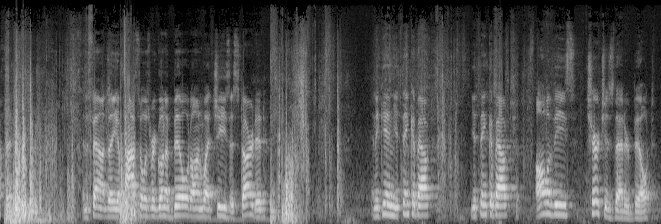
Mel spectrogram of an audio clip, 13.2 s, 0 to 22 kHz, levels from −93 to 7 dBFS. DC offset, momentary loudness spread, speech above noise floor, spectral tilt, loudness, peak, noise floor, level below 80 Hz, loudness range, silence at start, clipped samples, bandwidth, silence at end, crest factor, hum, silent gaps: under 0.1%; 18 LU; 30 dB; -6 dB/octave; -14 LUFS; 0 dBFS; -42 dBFS; -34 dBFS; 5 LU; 0 s; 0.1%; 19 kHz; 0.15 s; 14 dB; none; none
